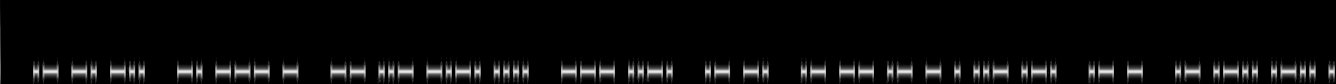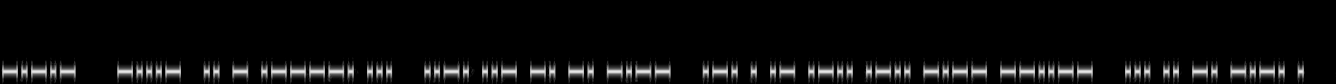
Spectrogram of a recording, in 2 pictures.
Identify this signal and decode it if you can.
Morse code, heard as a keyed tone, about 25 wpm, 600 Hz. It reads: AND NOT MUCH OF AN AMATEUR AT ALL. <BT> IT'S FUNNY REALLY, SINCE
